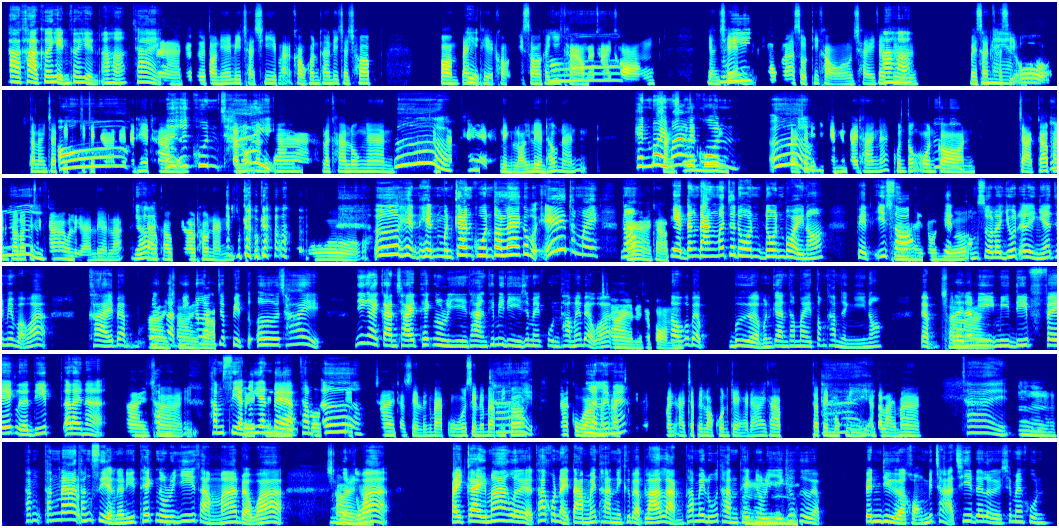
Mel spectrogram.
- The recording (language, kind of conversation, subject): Thai, unstructured, คุณคิดว่าเทคโนโลยีสามารถช่วยสร้างแรงบันดาลใจในชีวิตได้ไหม?
- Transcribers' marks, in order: distorted speech; mechanical hum; surprised: "อ๋อ เฮ่ย ๆ คุณ ใช่"; surprised: "เออ"; surprised: "เห็นบ่อยมากเลยคุณ เออ"; tapping; laughing while speaking: "พัน เก้าเก้า"; background speech; in English: "deepfake"; in English: "ดีป"; in English: "fake news"; in English: "ดีป"; static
